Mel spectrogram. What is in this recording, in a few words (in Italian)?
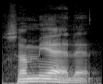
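"san miele", vocabolario dialettale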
